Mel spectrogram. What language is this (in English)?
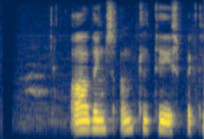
Icelandic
